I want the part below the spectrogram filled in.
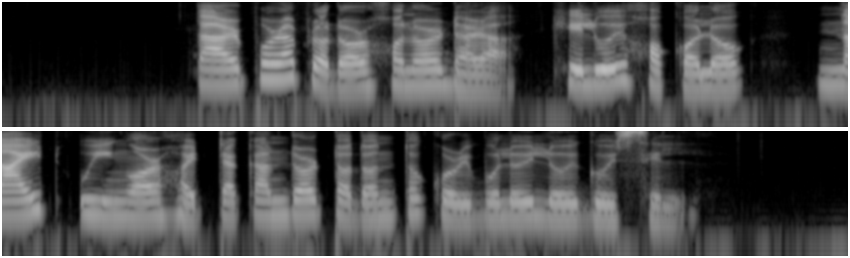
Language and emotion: Assamese, neutral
